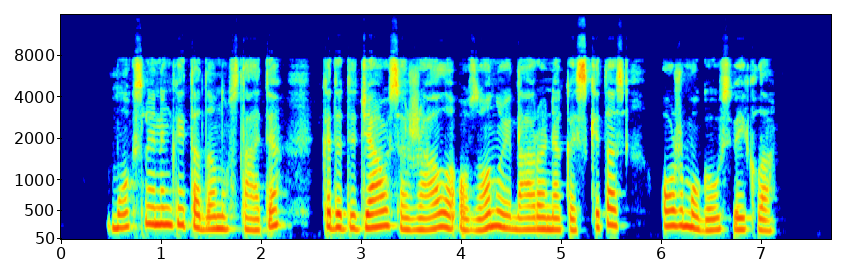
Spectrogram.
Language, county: Lithuanian, Šiauliai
